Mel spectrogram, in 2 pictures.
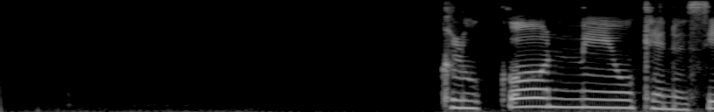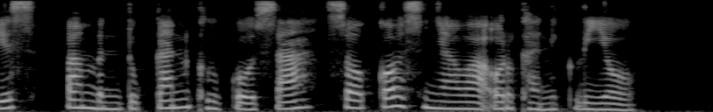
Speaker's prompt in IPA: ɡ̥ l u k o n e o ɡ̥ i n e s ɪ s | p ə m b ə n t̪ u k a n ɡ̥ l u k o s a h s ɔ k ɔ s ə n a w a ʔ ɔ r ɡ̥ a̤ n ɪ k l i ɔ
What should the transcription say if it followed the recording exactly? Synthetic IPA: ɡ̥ l u k o n e o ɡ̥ e n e s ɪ s | p a m b ə n t̪ u k a n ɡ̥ l u k o s a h s ɔ k ɔ s ə ɲ a w a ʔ ɔ r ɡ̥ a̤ n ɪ k l i ɔ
